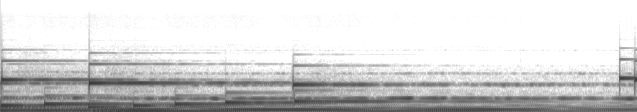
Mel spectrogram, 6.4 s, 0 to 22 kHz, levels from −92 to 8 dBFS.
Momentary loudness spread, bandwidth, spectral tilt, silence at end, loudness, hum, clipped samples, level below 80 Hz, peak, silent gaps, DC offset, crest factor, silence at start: 12 LU; 3.7 kHz; -11.5 dB/octave; 0 s; -22 LUFS; 50 Hz at -55 dBFS; under 0.1%; -28 dBFS; -4 dBFS; none; under 0.1%; 16 dB; 0 s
